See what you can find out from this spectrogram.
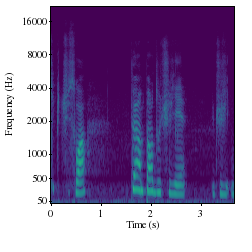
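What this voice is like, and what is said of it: Southern French accent. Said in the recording (French): “pourquoi mon accent du sud est revenu”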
